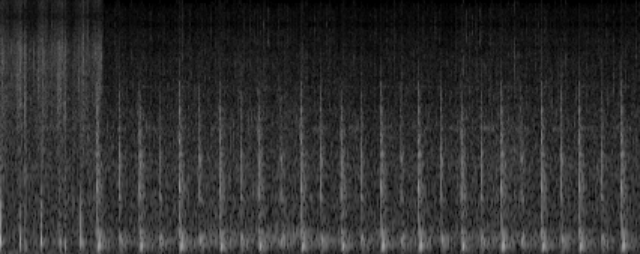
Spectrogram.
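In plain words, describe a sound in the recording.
Footsteps thud steadily on wooden bridge planks.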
